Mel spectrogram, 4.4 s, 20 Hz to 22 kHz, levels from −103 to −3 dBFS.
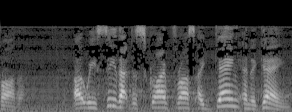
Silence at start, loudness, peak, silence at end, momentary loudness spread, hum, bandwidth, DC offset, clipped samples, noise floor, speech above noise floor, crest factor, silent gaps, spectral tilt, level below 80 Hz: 0 s; -34 LUFS; -14 dBFS; 0 s; 8 LU; none; 8.8 kHz; under 0.1%; under 0.1%; -56 dBFS; 22 dB; 20 dB; none; -3.5 dB/octave; -62 dBFS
